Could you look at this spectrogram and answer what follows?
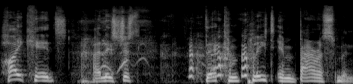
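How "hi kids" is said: very high-pitched, bright and perky voice. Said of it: "you just typically are very up".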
